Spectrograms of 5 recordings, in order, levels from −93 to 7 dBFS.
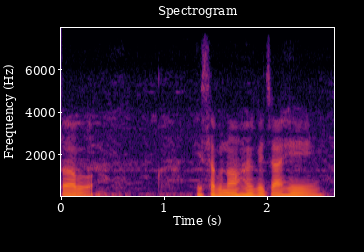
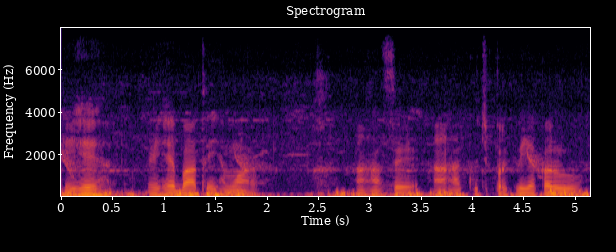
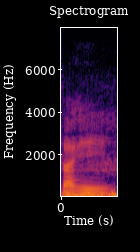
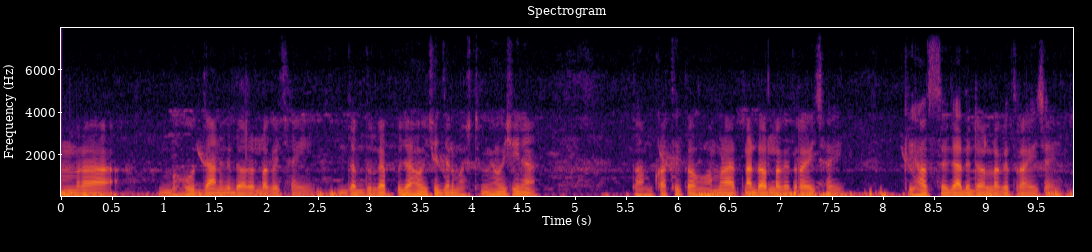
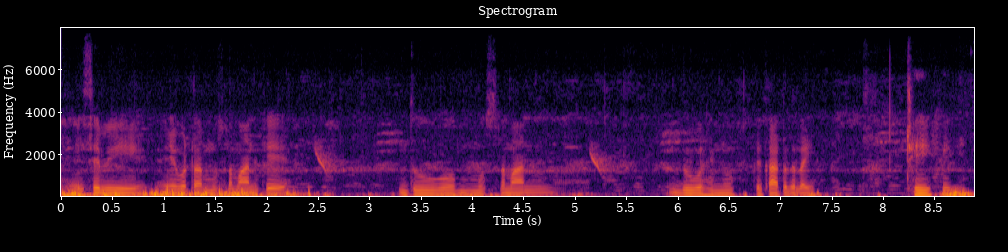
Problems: background sounds at intervals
